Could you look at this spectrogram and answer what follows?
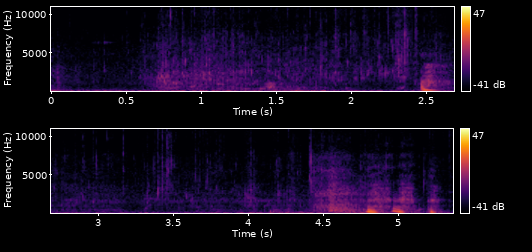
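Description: Water trickling and splashing off a mud-caked magnet-fishing catch and its rope as it is hauled up out of a canal. A short sound falling in pitch comes about halfway through, and a few more come near the end.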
